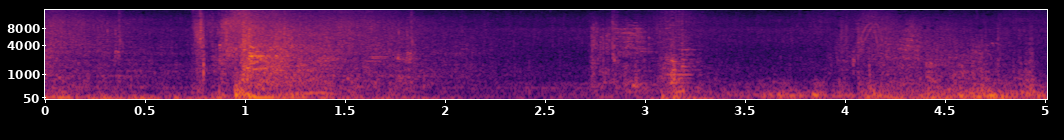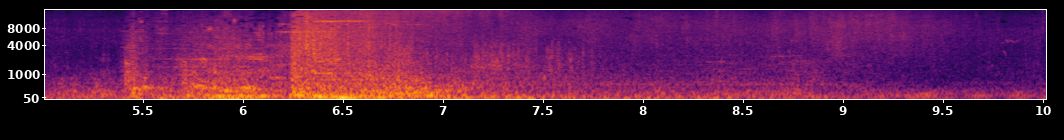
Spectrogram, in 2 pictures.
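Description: Video game sound effects whoosh and clang.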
